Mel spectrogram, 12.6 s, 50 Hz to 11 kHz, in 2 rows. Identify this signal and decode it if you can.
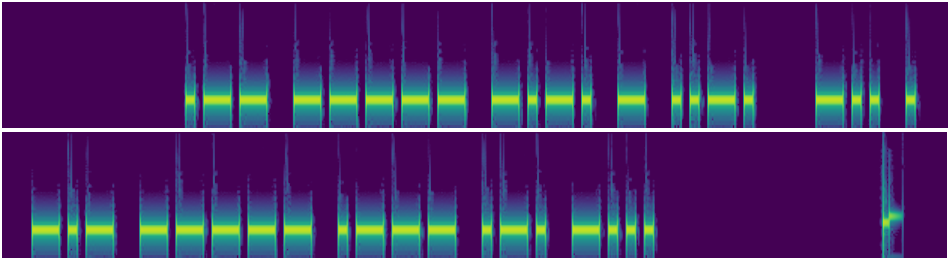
Morse code, heard as a keyed tone, about 20 wpm, 700 Hz. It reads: W0CTF DE K0JRB
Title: USA Callsign DE Callsign - 5 Characters - 20wpm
